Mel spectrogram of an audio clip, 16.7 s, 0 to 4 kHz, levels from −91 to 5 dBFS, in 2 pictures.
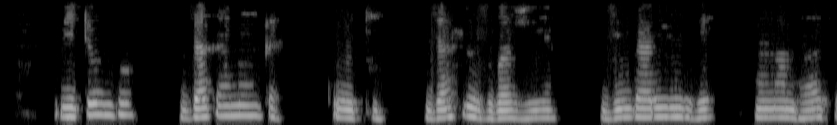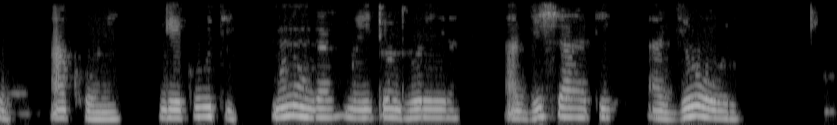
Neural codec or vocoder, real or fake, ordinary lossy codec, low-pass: none; real; Opus, 24 kbps; 3.6 kHz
